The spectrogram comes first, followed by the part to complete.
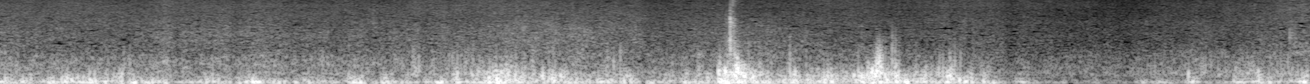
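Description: Wind blowing on the microphone, an uneven low rumble that rises and falls in gusts, with two short louder noises about three and a half and four and a half seconds in.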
